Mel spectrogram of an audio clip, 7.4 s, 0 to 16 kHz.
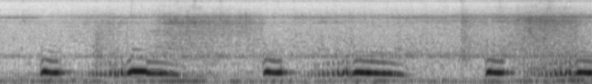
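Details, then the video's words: Male puter pelung turtle dove, a steady singer used as a training model for other birds, gives a deep, rolling coo: a sharp opening note, then a bubbling stretch and a long falling tone. Phrases repeat roughly every 2.7 seconds over a low background hum. "Burung puter pelung jantan gacor , di jamin langsung nyaut"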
